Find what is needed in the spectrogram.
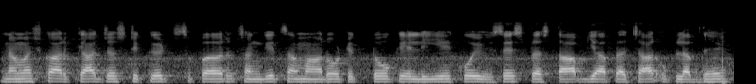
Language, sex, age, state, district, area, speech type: Hindi, male, 30-45, Madhya Pradesh, Harda, urban, read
